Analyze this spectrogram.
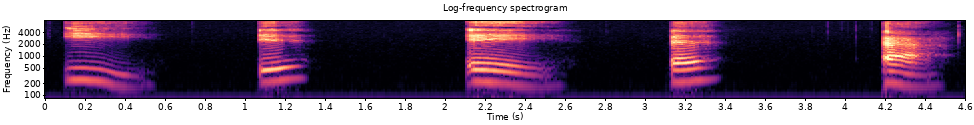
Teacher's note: Your mouth should open more and more as you go through that sequence. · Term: front vowels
